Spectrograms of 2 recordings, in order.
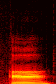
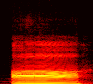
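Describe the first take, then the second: First: आ kept brief; short vowel. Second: आ held out long; long vowel. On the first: Teacher lists short vowels, आ said short. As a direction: clip आ to a single beat. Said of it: "यानी कम समय लगे". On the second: Teacher gives long vowel examples, drawn-out आ. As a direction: sustain आ for two beats. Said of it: "इससे थोड़ा सा ज़्यादा समय लगे". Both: Shown as a demonstration.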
